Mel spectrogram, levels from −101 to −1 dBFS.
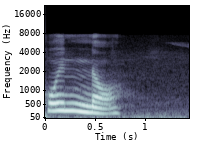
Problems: none marked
